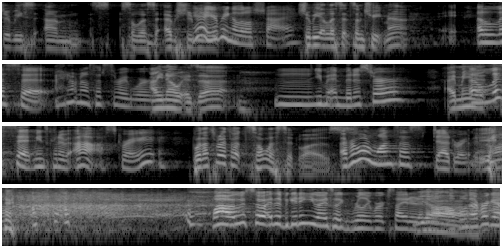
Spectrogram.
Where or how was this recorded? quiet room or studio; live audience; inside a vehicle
live audience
